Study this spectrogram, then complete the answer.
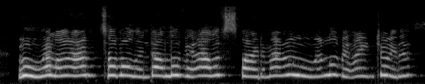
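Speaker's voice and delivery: very high voice. Asked to do the impression again, doing a higher-pitched Tom Holland impression. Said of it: "It's just me, higher pitched".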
